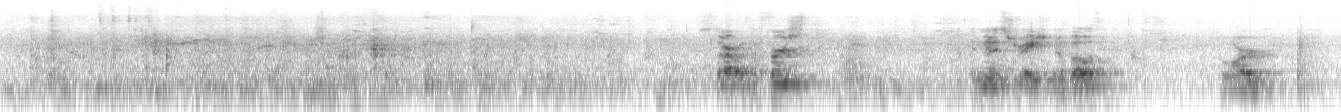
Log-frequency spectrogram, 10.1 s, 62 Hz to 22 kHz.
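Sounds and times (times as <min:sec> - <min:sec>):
chairs scraping and creaking: 0:00.0 - 0:10.0.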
